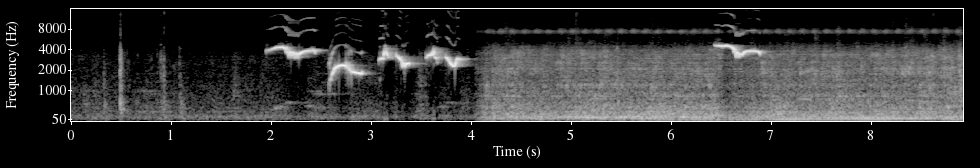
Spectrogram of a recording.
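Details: Oriental magpie-robin (kacer) trigger song: a bright high whistle, a plunging slur and two short warbled notes, then steady background hiss and a steady high whine before one more falling whistle near the end.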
